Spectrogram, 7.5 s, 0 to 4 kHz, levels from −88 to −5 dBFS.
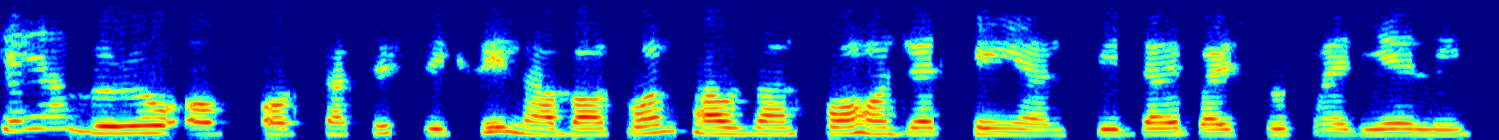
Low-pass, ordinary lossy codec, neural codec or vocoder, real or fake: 3.6 kHz; Opus, 24 kbps; none; real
